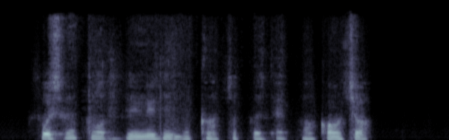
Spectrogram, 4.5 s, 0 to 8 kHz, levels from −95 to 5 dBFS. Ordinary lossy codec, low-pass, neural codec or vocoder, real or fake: AAC, 32 kbps; 7.2 kHz; codec, 16 kHz, 0.5 kbps, X-Codec, HuBERT features, trained on balanced general audio; fake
